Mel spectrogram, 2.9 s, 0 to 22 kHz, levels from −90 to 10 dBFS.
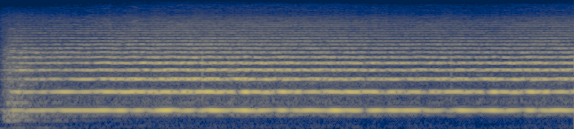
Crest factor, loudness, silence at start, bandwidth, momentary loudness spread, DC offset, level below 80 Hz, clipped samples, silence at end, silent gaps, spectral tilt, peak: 14 dB; -13 LUFS; 0 s; 14 kHz; 4 LU; under 0.1%; -70 dBFS; under 0.1%; 0 s; none; 3 dB/octave; 0 dBFS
